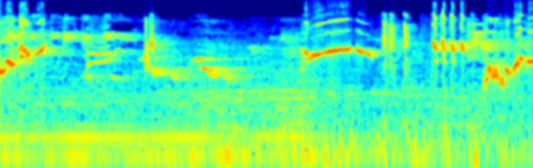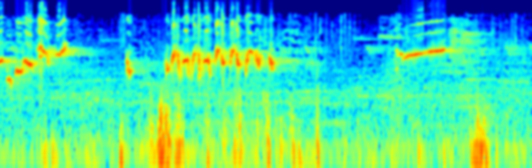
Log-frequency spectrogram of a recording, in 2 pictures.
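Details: White-rumped shama, Medan variety, in full song with borrowed phrases of ciblek, cililin and jenggot kapas; high ringing whistles, upslurred notes and buzzy chattering bursts in separated loud outbursts with short pauses.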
